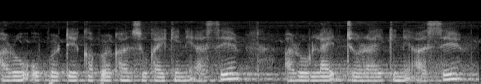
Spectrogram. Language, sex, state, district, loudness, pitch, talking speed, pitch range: Nagamese, female, Nagaland, Dimapur, -15 LUFS, 185 Hz, 160 wpm, 180-205 Hz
